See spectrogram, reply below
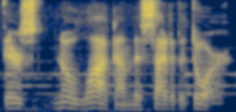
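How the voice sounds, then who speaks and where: A man's voice: mid-range voice, unhurried, bright, forceful tone, soft background music. An actor playing a brash, uneasy young male vlogger in a radio play, talking in a slangy, sarcastic, theatrical way. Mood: dismayed. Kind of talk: radio play acting, first-person monologue.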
